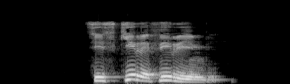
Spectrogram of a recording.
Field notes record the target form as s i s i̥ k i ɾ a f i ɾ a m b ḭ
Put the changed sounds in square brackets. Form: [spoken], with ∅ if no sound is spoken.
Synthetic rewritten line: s i s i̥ k i ɾ [ɛ] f i ɾ [i] m b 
